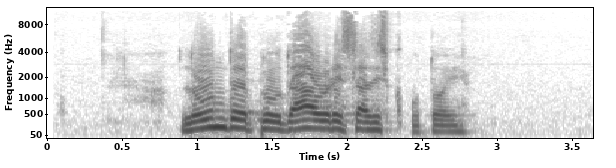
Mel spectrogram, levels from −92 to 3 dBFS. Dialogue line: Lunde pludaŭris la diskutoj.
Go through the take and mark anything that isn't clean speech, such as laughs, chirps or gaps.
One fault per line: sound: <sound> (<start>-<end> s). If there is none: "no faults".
sound: dropout (2.4-2.4 s)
